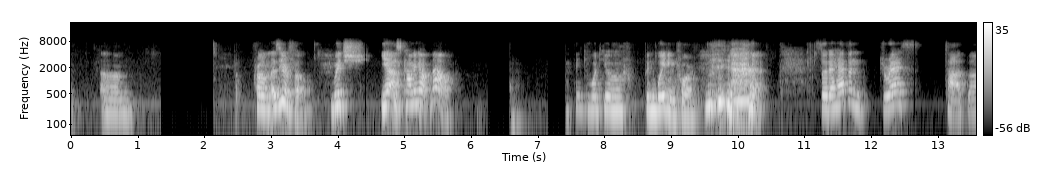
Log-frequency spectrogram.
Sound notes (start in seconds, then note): 9.5 laughter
